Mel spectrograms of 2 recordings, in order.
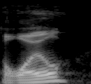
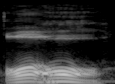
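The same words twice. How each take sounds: First: The word is said in a neutral accent. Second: The word is said in a Southern accent. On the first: "Have you ever heard a southern person say oil?" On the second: "They say oil"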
